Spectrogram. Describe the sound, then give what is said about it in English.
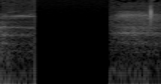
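A sneeze: two loud, breathy, hissing bursts split by a brief silence, with no talking. The first burst is short and the second is a longer, harsher blast. “Bless you”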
